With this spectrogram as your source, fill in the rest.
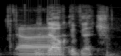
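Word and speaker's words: Nedeljkovic: yeah first period what is his name Ned n delovic n delovic thank you shout out Josh gets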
